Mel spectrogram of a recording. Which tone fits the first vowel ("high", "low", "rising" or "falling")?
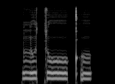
high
